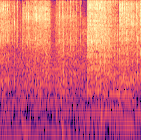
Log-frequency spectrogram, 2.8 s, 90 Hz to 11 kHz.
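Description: Flat blade screwdriver backing out T20 torque trim screws on a fourth gen Ram 2500/3500 door panel, giving close, rapid ratcheting metal clicks in bursts with brief pauses.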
